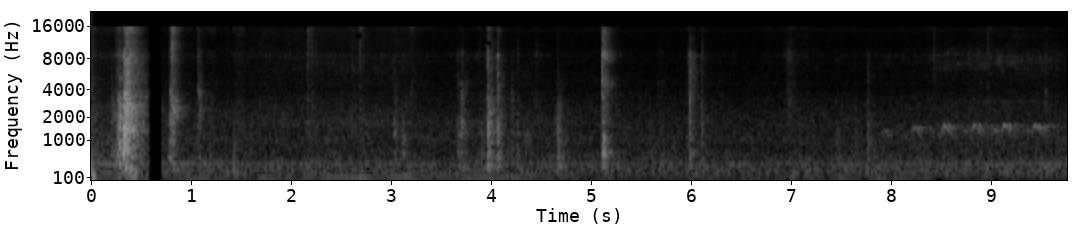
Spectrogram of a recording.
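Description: Plastic front panel and louvre of a split air-conditioner indoor unit being handled and pressed into place: a handful of sharp plastic clicks and knocks, the loudest right at the start, over a faint steady hum. A faint high-pitched squeal rises for about two seconds near the end.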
